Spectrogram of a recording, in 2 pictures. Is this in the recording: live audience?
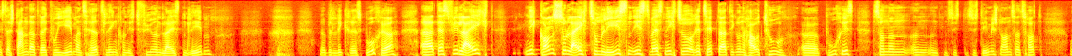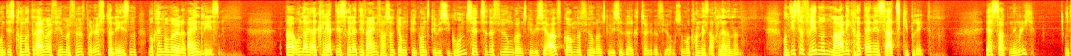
yes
